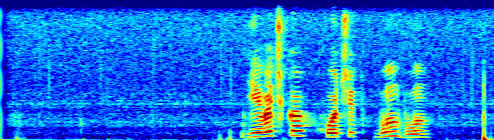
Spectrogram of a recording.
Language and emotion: Russian, neutral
